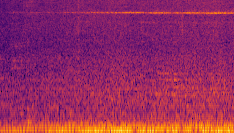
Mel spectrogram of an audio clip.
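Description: A motor vehicle's engine running with a low, steady rumble that grows slightly louder, with a faint steady high whine above it.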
